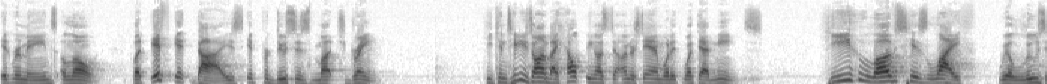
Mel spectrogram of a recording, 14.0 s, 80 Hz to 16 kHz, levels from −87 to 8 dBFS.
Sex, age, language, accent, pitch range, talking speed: male, 30-49, English, American, 150-215 Hz, 135 wpm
